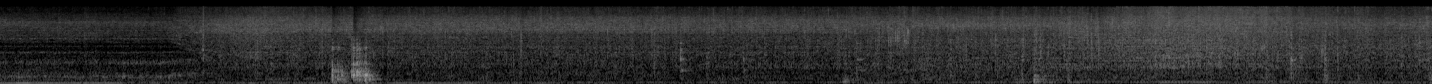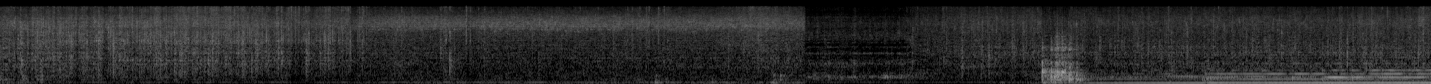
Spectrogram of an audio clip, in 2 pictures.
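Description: Burger patties frying in a hot pan, a steady hiss of sizzling fat, with two short knocks of a utensil on the pan. Near the end the sizzle quietens and light background music comes in.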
